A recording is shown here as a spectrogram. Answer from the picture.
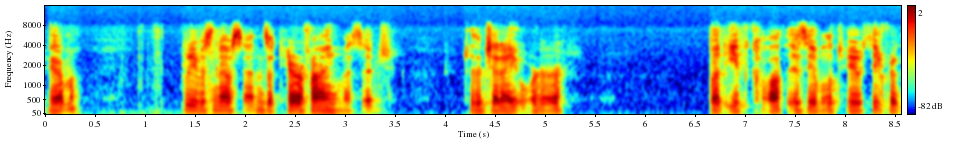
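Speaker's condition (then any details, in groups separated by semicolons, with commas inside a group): No condition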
